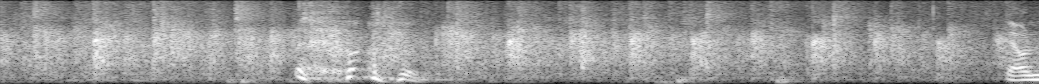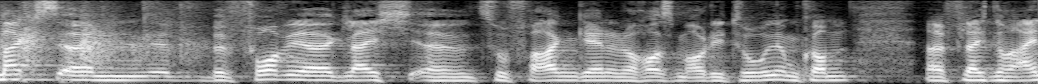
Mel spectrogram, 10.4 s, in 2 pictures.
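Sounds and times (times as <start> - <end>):
audience applause: 0.0 - 6.4
speech: 1.5 - 2.4, 5.0 - 10.3.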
